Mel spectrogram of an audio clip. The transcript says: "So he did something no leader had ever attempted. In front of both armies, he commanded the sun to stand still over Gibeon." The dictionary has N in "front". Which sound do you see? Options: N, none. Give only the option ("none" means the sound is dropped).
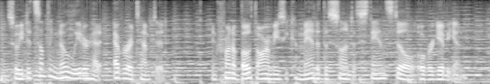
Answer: none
